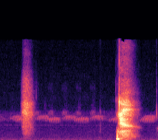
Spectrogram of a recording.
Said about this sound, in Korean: 왜 귀뚜라미 소리 나는 거야? 아, 여기 지금 새벽이라 벌레가 있나 봐.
